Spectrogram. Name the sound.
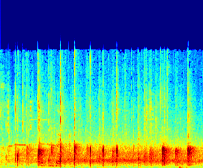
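applause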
